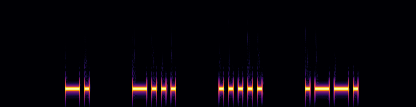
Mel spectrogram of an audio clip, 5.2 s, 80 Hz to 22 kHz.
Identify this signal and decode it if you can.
Morse code, heard as a keyed tone, about 20 wpm, spaced as for 11 wpm, 700 Hz. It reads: NB5P
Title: USA Call Signs - 3x Character Spacing - 20wpm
